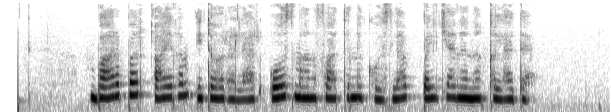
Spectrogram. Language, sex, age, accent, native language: Uzbek, female, 18-24, Toshkent shahri, Uzbek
